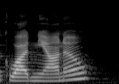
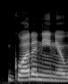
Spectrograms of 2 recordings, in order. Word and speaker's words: Guadagnino: It was directed by Luca Guadagnino. Guadagnino, we think the G is silent.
